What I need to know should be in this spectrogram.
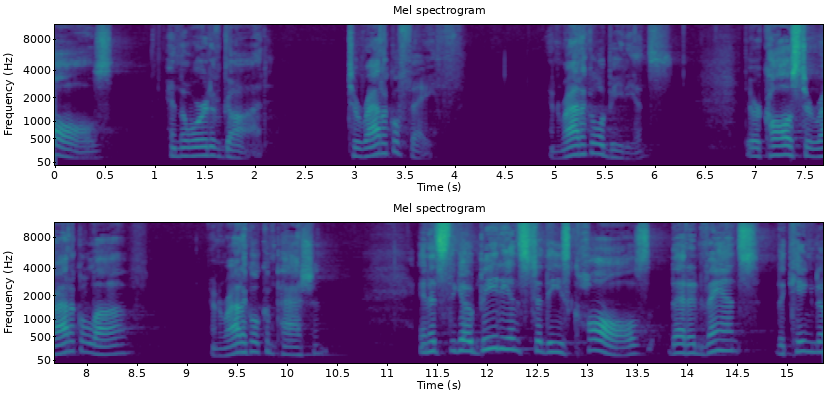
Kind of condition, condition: setting, large echoing room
